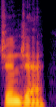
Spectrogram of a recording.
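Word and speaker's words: Jinjer: all the South Africans know that you say it just Ginger so what did we do we went ahead and and changed the spelling to j i n j r so that they wouldn't mispronounce us the the four Americans that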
